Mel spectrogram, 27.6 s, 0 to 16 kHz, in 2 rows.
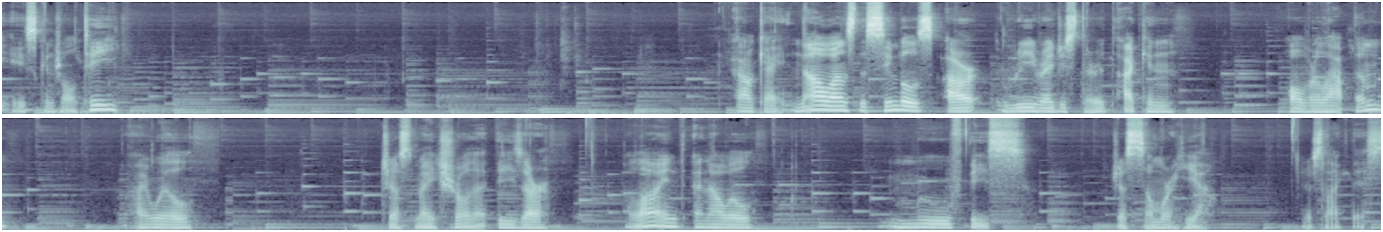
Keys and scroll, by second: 1.1 ctrl+t, 5.6 ctrl+t.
